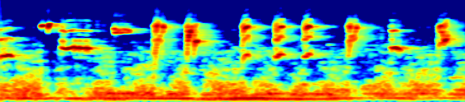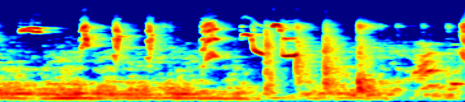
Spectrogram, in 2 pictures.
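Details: Olive-backed sunbird chattering constantly, recorded as a lure to make other sunbirds sing: dense series of sharp high clicks, chirps and brief whistles, fast and irregular, over a low hum.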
